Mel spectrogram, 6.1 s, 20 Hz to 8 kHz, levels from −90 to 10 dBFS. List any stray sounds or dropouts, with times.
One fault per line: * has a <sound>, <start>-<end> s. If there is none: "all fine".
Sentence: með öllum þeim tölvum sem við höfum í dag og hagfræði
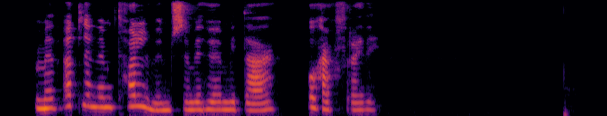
all fine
